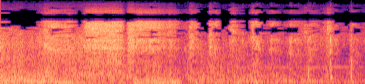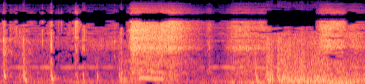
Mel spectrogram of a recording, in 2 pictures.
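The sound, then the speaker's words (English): Scattered gunshots crack out in the street downtown, a quick irregular series of sharp pops in the middle stretch, set against a dense, rumbling wash of noise that swells loudly at the start and end. “I can hear it. They're shooting down there.”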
